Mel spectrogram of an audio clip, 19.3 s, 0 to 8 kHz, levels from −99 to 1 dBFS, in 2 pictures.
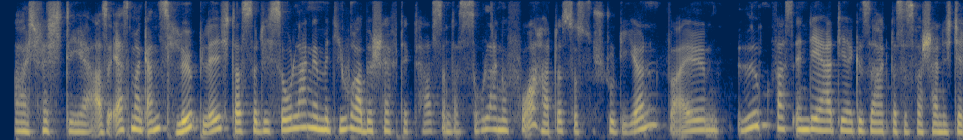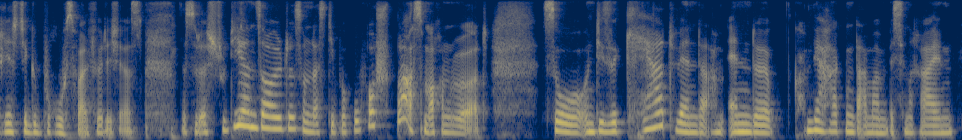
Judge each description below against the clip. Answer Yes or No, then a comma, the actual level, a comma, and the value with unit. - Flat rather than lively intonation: No, average, 3.8 semitones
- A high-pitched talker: Yes, high, 195 Hz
